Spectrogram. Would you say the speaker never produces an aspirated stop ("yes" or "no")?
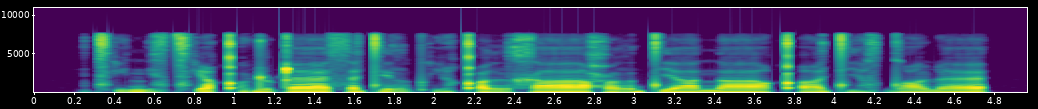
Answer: yes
